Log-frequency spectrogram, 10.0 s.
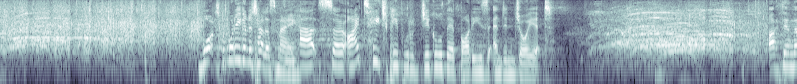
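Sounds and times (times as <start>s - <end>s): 
comedy audience applause: 0.0s - 3.1s, 7.6s - 9.9s
speech: 2.5s - 7.0s, 9.6s - 9.9s.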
